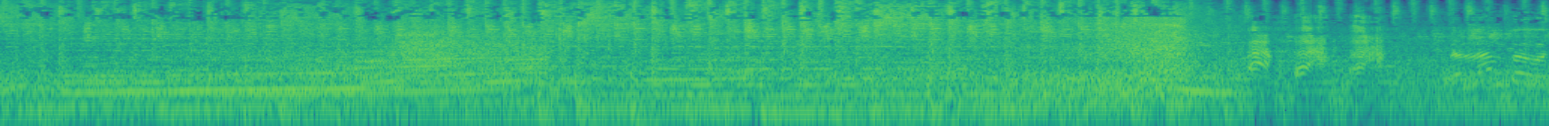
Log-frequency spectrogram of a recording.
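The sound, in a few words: Lamborghini, Porsche and Aston Martin racing on track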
